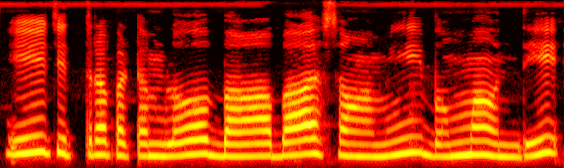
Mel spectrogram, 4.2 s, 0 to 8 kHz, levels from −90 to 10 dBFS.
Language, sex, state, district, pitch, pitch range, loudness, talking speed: Telugu, female, Andhra Pradesh, Sri Satya Sai, 235 Hz, 220-260 Hz, -16 LUFS, 85 wpm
